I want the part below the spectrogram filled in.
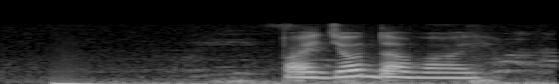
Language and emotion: Russian, neutral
